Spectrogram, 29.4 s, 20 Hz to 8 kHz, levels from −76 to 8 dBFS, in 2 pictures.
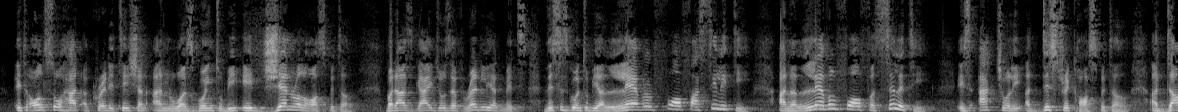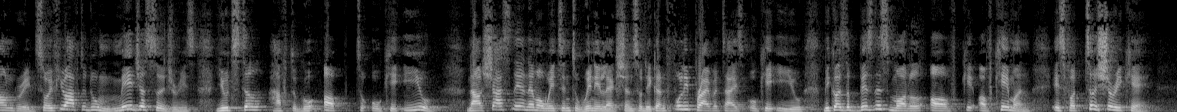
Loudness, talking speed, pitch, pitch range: -17 LUFS, 165 wpm, 165 Hz, 145-200 Hz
